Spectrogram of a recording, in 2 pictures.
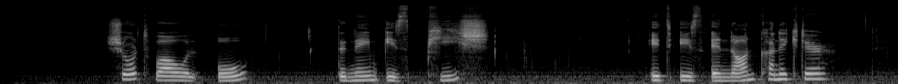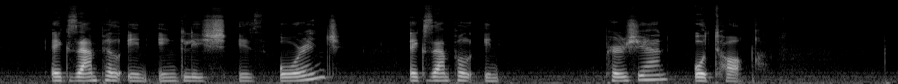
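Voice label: short vowel o, Persian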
